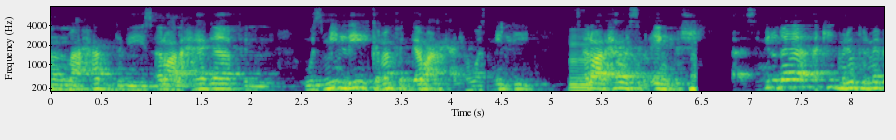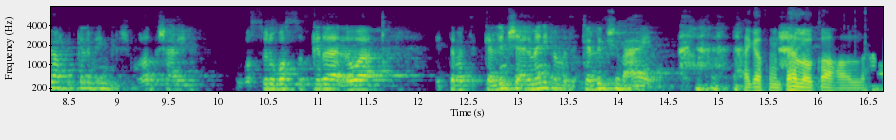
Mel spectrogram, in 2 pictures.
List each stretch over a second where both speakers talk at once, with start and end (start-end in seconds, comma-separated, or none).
none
